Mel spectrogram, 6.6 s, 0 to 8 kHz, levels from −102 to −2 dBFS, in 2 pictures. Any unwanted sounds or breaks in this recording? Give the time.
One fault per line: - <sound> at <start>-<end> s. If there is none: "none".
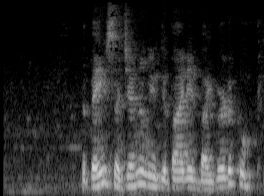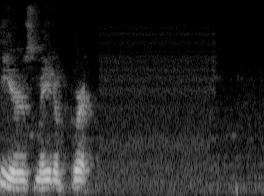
none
